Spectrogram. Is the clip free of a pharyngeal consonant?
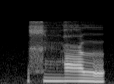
no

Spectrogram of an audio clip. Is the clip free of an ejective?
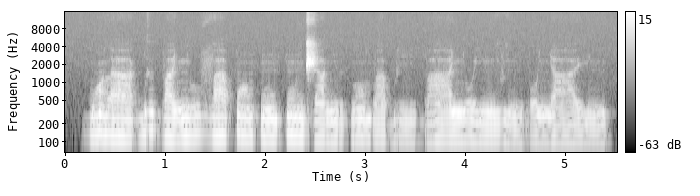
yes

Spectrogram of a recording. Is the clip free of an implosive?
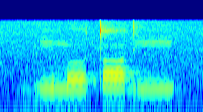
yes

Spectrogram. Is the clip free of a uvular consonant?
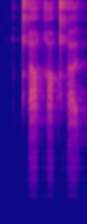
no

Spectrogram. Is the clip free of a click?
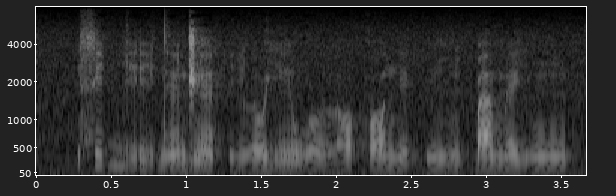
yes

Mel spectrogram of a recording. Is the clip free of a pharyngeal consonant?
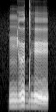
yes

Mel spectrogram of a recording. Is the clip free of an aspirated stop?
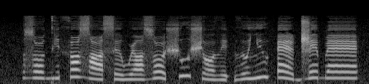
yes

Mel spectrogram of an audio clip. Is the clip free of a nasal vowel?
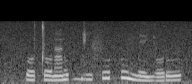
no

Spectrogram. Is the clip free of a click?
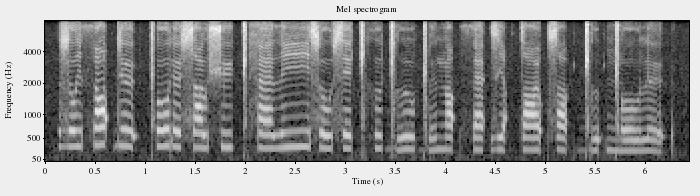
no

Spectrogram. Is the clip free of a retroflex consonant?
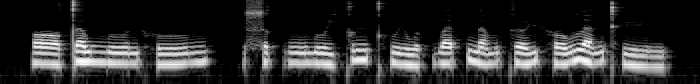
yes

